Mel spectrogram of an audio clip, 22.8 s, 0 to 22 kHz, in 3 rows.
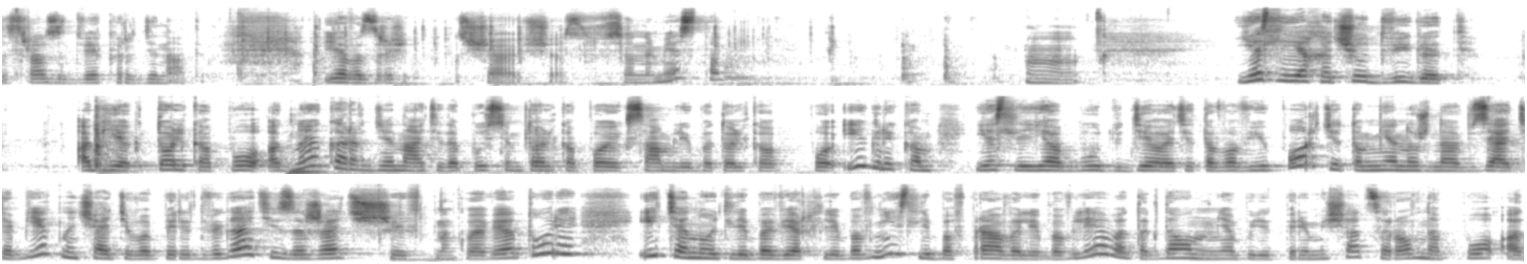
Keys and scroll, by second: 1.4 ctrl+z.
